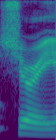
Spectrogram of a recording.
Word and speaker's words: Shuri: Shuri, yeah.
